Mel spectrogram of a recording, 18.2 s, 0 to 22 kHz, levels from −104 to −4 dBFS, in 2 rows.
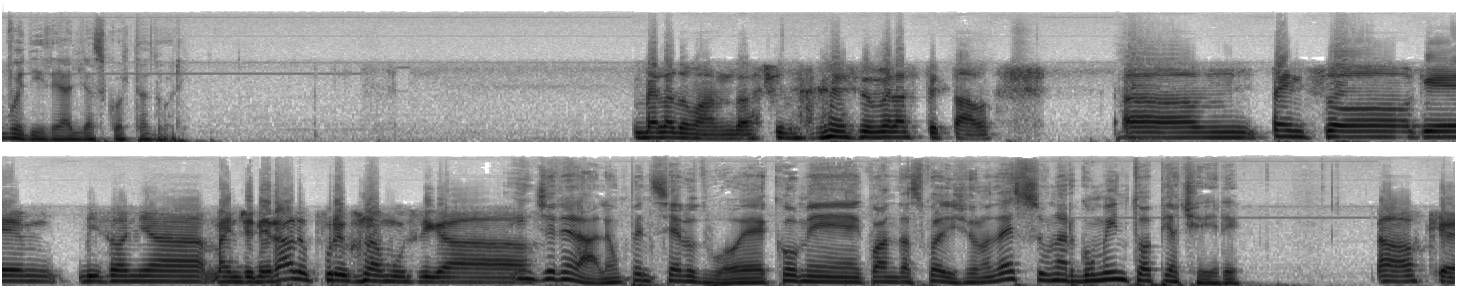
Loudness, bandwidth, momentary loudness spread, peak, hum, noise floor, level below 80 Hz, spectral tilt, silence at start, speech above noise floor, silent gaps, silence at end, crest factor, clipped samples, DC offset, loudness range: -14 LUFS; 16 kHz; 7 LU; -2 dBFS; none; -48 dBFS; -34 dBFS; -5.5 dB/octave; 0 s; 35 dB; none; 0 s; 14 dB; under 0.1%; under 0.1%; 7 LU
